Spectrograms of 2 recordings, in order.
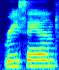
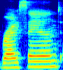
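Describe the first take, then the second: First: The first syllable has an 'ee' vowel. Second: The first syllable has an 'eye' vowel. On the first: This is the official pronunciation. "technically that is correct" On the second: This is the reader's own preferred pronunciation. "I preferred Rysand"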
